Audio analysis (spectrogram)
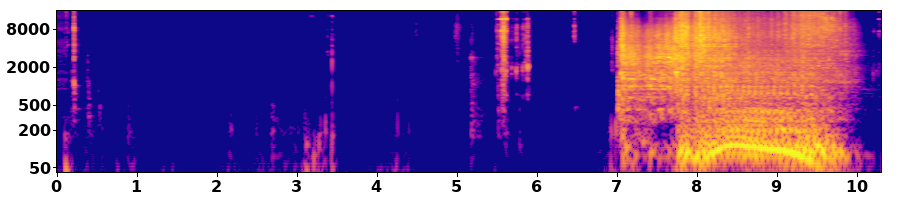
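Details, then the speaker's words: Foxbody 5.0 V8 swap with starting fluid sprayed down the throttle body. It cranks, roars to life for about three seconds, then dies. This points to a fuel supply fault, with dead injectors; the owner questions a clogged fuel rail, the injector harness or a ground. "so there we go it will fire there is a problem with the fuel supply so we need to sort that out"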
